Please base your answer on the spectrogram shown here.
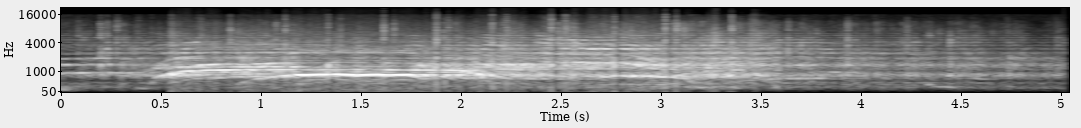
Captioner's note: people applauding and cheering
